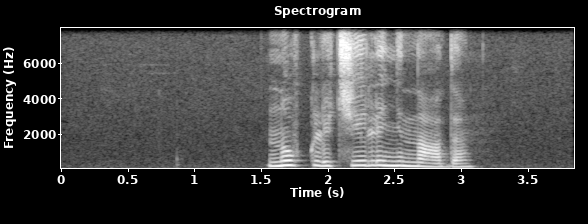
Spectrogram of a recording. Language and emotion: Russian, neutral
